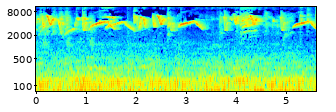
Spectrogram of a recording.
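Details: Singing red siskin delivering quick bursts of high chirps and arching whistled slides, phrases repeated roughly every second, with faint low background hum.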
